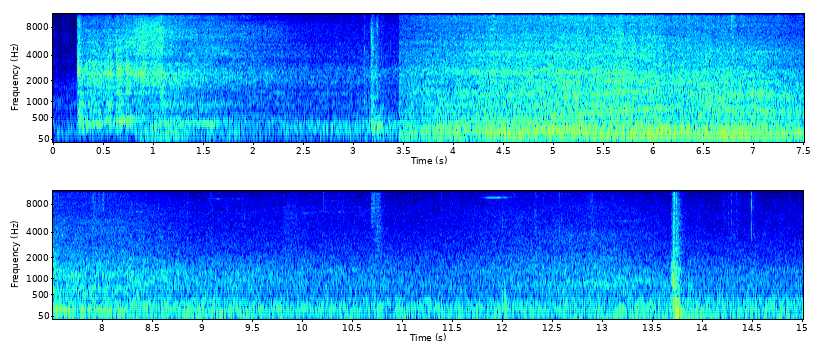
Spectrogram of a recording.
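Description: A van's engine and tyres as it drives past on a street, growing to its loudest about five to seven seconds in and then fading away. A short click comes a few seconds in, and a sharp knock comes near the end.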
